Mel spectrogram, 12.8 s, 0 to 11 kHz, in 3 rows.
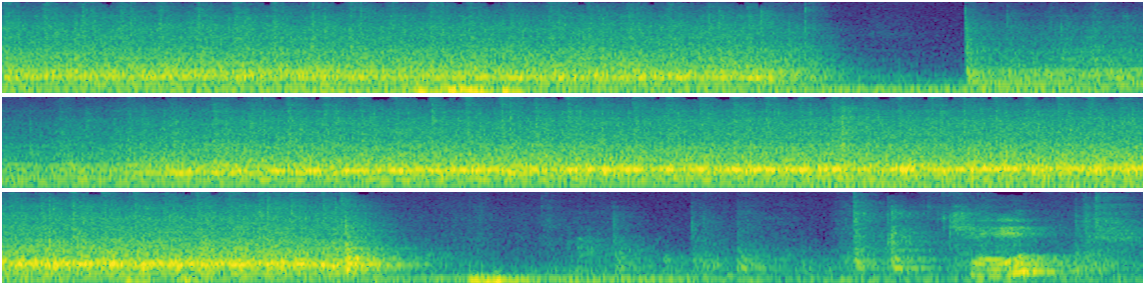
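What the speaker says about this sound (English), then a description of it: "So then we're going to sew that 1/4 inch seam." A sewing machine stitches a quarter-inch fabric seam in a steady, fast whirring run, pausing briefly before resuming. It stops near the end, followed by faint handling sounds, with soft talk in the background.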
